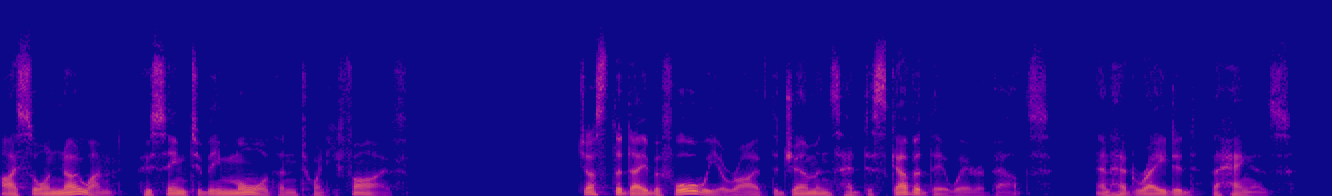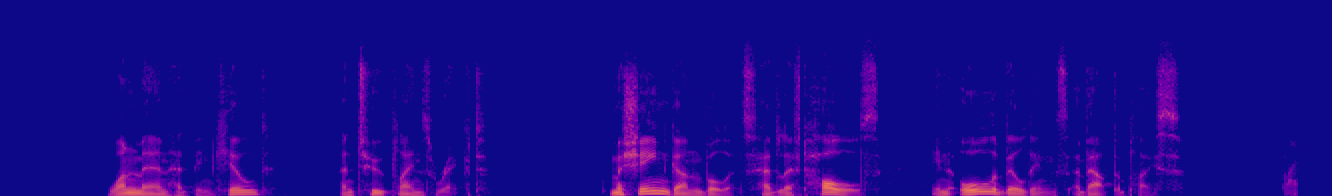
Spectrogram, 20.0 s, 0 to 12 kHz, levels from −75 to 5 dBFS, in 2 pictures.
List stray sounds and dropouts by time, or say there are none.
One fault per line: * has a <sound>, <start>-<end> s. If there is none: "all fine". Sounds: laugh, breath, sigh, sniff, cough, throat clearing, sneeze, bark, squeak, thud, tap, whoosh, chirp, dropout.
* has a laugh, 19.6-19.7 s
